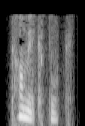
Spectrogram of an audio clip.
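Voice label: "comic book", English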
